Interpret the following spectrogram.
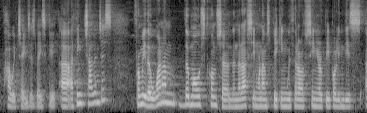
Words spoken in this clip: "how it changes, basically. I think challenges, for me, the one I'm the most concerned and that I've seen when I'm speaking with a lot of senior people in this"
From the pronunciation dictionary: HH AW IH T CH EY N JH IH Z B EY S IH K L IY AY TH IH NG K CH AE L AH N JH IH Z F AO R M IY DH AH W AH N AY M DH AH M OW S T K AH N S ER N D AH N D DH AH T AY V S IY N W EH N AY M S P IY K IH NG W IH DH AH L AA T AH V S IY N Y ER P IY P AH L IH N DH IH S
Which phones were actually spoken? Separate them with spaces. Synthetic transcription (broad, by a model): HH AW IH T CH EY N JH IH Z B EY S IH K L IY AY TH IH NG K CH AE L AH N JH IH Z F AO R M IY DH AH W AH N AY M DH AH M OW S T K AH N S ER N D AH N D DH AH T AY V S IY N W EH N AY M S P IY K IH NG W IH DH AH L AA T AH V S IY N Y ER P IY P AH L IH N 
